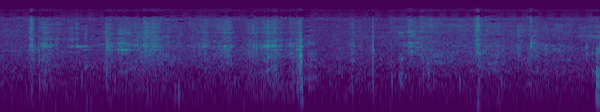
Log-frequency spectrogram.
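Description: Shovel blade scraping and cutting into soil in a small dug hole, faint, with a few short knocks scattered through.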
